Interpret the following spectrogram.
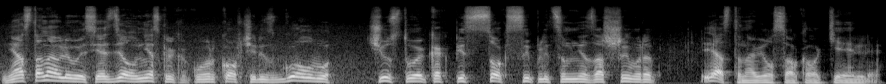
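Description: A man reading a first-person story aloud as an audiobook narrator, measured and expressive. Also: medium pitch.

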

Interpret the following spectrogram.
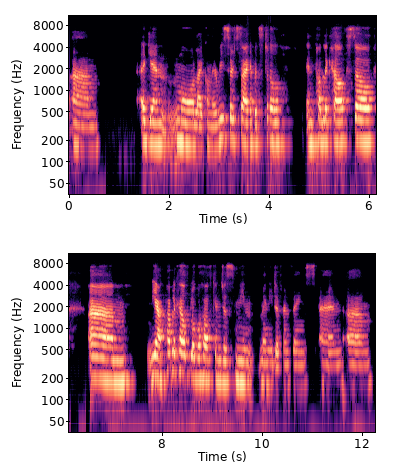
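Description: A young woman from Eswatini whose first language is Bulgarian, working in public health, answering interview questions over a video call in a measured way, often pausing to find the right words. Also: on the low side, steady tone, dull audio.

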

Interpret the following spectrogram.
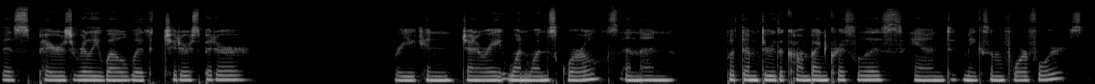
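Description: A woman whispering softly and breathily in an ASMR style, calm and unhurried, as she hosts a card walkthrough. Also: medium pitch, slightly rough. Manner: calm, unhurried, reading out and commenting. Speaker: host of a card game ASMR channel.

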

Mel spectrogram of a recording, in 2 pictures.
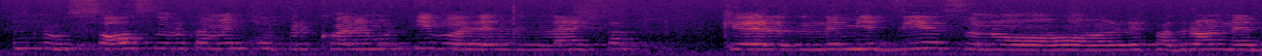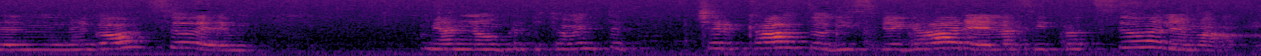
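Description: Woman playing a fragile high-voiced patient, roomy sound. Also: steady tone, unhurried, a bit bright. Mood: defensive, hesitant. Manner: hesitant, evasive, polite. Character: fragile, nervous, fainting young lingerie shop assistant, female. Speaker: actor in a radio drama. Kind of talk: radio drama acting. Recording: roomy, distant mic, noisy background.

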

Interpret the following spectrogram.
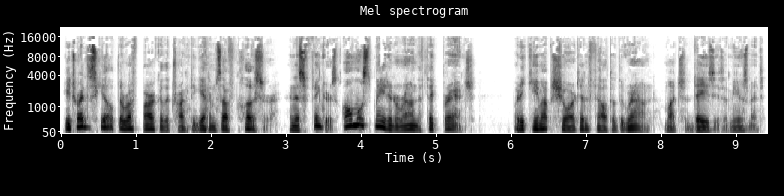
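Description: A man's voice: fairly low pitch, sing-song, brisk, gravelly, mellow, husky, no room sound, clean studio sound. A man who is an author, narrating a chapter of his own story from the page. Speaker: author reading own book.

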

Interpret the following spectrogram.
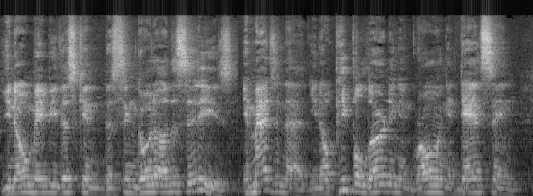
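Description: A young man, the head choreographer, speaking to the camera in a relaxed and eager way, often repeating words and adding fillers. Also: on the high side, brisk, echoey room. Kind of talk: interview to camera. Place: indoors against a plain wall.

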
